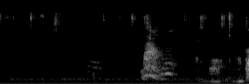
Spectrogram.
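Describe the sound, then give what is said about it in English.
A dog barking with a raspy, hoarse, wheezy voice, one faint rough burst in the middle with smaller scattered sounds around it, quiet overall. “What is that? That was the dog.”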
